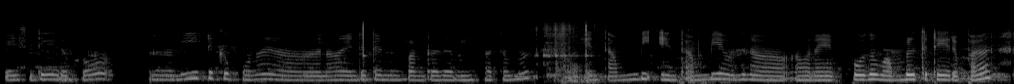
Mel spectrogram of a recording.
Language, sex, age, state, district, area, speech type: Tamil, female, 18-30, Tamil Nadu, Perambalur, rural, spontaneous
